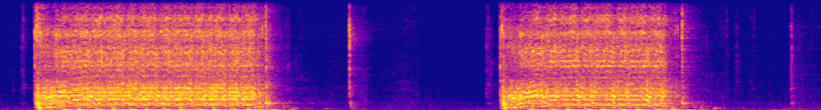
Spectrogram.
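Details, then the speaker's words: New Hustler Surfer Pro mower with no-crank complaint: with parking brake disengaged nothing happens, with it engaged it cranks. Two short tries, each catching quickly and running evenly a few seconds before shutoff; cranks and fires normally. "now if this parking brake is not engaged let's say it's just like that and you go to try to crank it see nothing the moment you engage this parking brake it starts or it cranks"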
